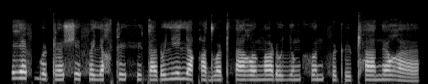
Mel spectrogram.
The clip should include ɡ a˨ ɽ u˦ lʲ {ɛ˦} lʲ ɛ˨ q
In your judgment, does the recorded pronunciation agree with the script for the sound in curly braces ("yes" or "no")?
yes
